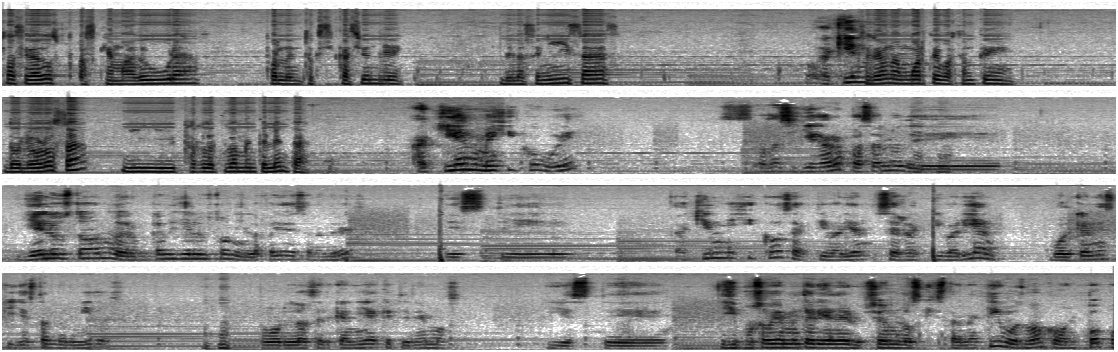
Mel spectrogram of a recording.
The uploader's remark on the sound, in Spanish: Sentimos las fallas de origen respecto al audio, una disculpa de ante mano.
